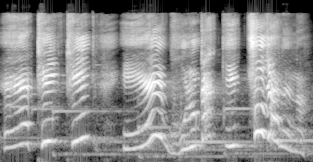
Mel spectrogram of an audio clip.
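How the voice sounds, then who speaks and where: Casting: tiny squabbling cartoon imp, extremely high childlike pitch, repetitive and stammery, loud music bed. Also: big pitch swings, moderate pace. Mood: eager, argumentative. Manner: squabbling, repeats words, hesitant stammering starts. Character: small excitable bickering ghostly imp, a witch's helper. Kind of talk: cartoon voice acting.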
